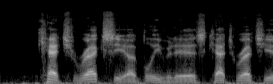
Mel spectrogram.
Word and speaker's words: cachexia: Cachexia is how you say it.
